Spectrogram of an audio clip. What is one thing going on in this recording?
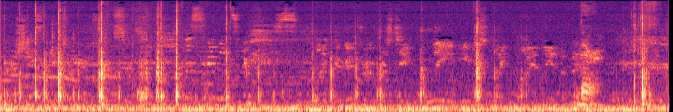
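A small plastic toy taps and clicks against a hard surface.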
